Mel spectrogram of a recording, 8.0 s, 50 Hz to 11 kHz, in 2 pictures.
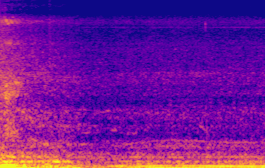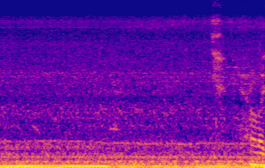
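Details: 2003 Ford Explorer 4.0 V6 after timing chain repair, idling after mass airflow sensor cleaning: low steady idle, even beat, no knocks, misses or hunting; still reading a little high, owner suspects injector issues from fuel trim.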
